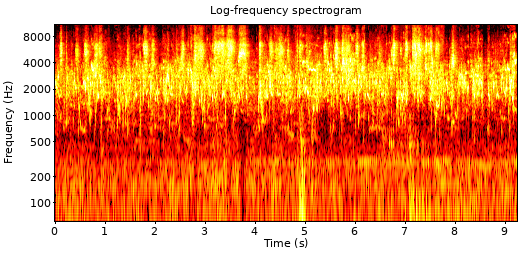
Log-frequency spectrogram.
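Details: Happy budgerigars chattering while they feed: rapid, scratchy warbling and short squawks layered over one another, with a single sharp click midway.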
